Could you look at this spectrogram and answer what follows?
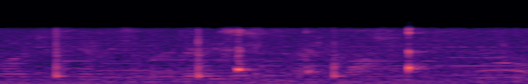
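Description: Five short, sharp voiced catches in under three seconds, irregularly spaced, in a quiet room; hiccups.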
